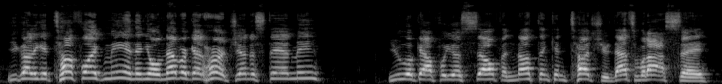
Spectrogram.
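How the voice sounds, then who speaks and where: A man's voice: very high-pitched, animated, fairly quick, vocal fry, few pauses, voice pushed up, exaggerated voice. A man voicing a brash, hotheaded teenage tough. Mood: urgent tough. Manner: urgent, brash, sneering drawl.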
